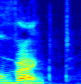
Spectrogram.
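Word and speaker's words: vingt: like vent vent rank like literal vent but it's pronounced vent i wish it was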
